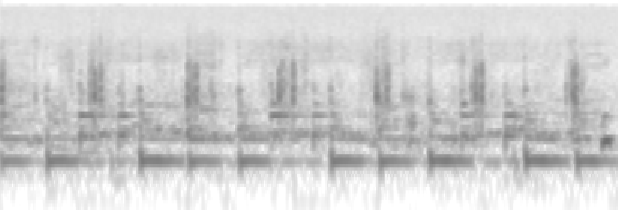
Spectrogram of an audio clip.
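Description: Folk wedding music: a dholak drum beating a steady rhythm of about three strokes a second, with hand claps in time.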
